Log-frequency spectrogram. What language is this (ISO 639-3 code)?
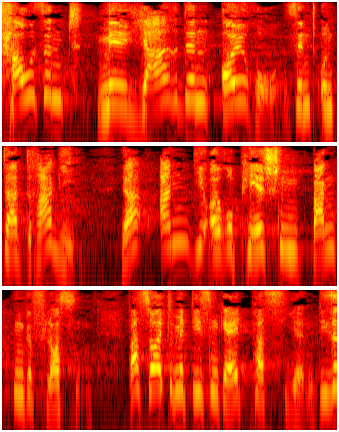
deu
